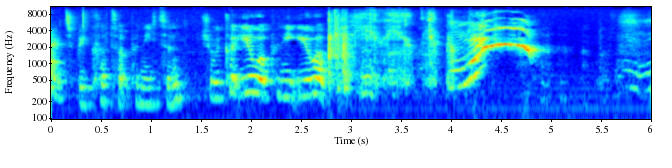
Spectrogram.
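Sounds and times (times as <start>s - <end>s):
speech: 0.1s - 3.7s
young child screaming: 4.1s - 5.0s.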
